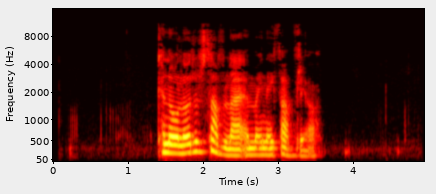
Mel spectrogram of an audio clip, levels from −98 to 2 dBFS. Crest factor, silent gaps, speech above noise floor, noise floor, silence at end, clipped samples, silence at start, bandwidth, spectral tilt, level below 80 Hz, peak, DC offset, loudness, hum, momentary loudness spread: 18 dB; none; 49 dB; -73 dBFS; 1.45 s; under 0.1%; 1.4 s; 9.8 kHz; -7.5 dB/octave; -80 dBFS; -10 dBFS; under 0.1%; -24 LUFS; none; 17 LU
